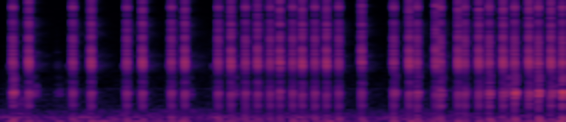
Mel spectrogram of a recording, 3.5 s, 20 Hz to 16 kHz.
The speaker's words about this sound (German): Corsair Seima V2 Pro Ultralight Wireless, linke Maustaste.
